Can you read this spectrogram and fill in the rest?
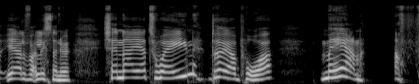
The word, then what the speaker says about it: Shania Twain: Shania Twain. Uttalar man henne så? Nej, det gör man inte. Jo, det var bra. Nej, det tror jag inte var bra. Oh, ja. Shania, Shania Twain.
